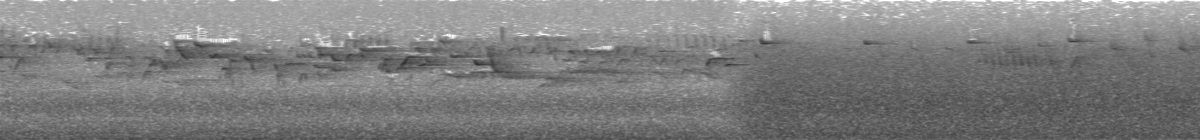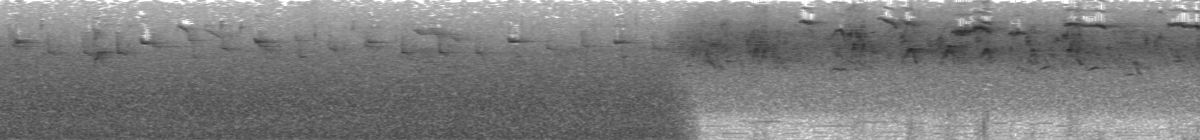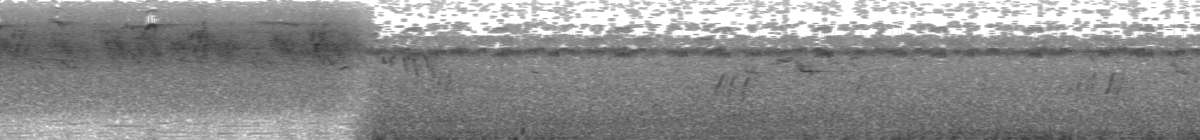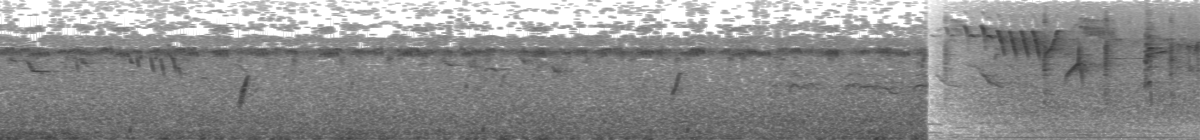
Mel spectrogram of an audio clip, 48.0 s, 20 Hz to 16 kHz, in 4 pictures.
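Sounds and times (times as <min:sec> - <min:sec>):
high insect drone: 0:00.0 - 0:20.4, 0:23.2 - 0:48.0
forest birds chirping: 0:00.0 - 0:48.0.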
